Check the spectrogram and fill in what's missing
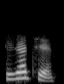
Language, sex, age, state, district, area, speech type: Bengali, female, 60+, West Bengal, Nadia, rural, conversation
